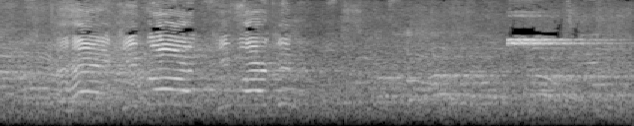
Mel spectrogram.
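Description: Gymnasium crowd murmur with a spectator shouting loudly three times in quick succession in the first two seconds. A brief thin high-pitched tone sounds near the end.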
